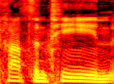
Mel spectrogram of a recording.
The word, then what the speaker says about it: Constantine: It's pronounced Constantine in the DCU. – No, it's not. – In the DCU, it is. – In Vertigo, it's Constantine. That's how we'll differentiate.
